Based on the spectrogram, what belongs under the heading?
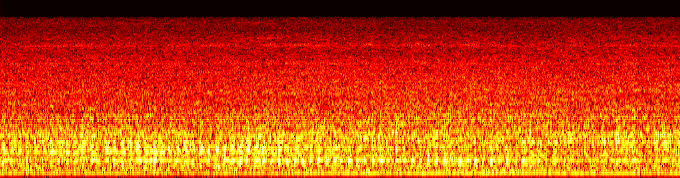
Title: Amana Furnace Making Rattling Noise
